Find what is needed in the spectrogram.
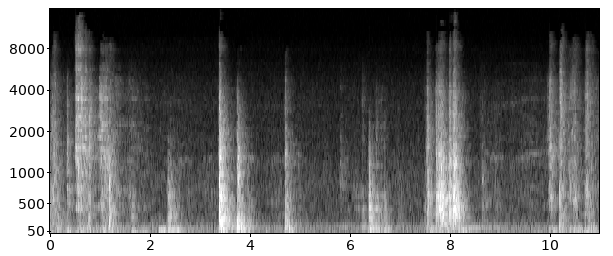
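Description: Fuel tank of a 1952 MG TD being handled and set down onto the rear of the chassis: a handful of separate clunks and scrapes, the loudest about three and a half seconds in and again about eight seconds in.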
